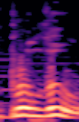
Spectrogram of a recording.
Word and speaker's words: Breloom: Name's Breloom. It won't be for long. It rhymes with doom.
